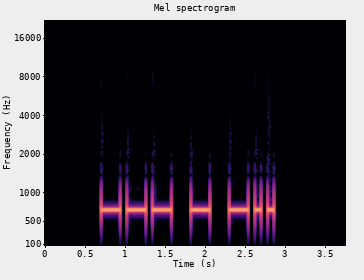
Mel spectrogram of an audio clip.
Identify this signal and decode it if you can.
Morse code, heard as a keyed tone, about 15 wpm, 700 Hz. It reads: OTD
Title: USA Call Sign Postfixes - 3 Letters 15wpm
